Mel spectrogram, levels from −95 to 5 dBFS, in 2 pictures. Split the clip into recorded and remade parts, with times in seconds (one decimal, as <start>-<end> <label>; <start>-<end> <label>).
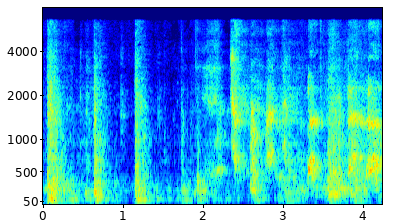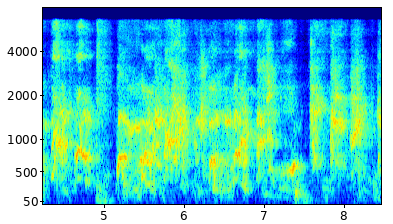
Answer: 0.0-0.7 remade; 0.7-1.6 recorded; 1.6-8.5 remade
